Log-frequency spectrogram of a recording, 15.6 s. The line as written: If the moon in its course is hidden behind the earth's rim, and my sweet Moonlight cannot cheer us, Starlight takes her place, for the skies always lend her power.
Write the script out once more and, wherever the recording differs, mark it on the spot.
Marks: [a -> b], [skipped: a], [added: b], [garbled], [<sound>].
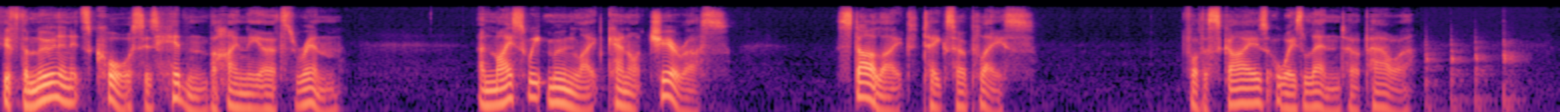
If the moon in its course is hidden behind the earth's rim, and my sweet Moonlight cannot cheer us, Starlight takes her place, for the skies always lend her power. [thud]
